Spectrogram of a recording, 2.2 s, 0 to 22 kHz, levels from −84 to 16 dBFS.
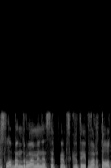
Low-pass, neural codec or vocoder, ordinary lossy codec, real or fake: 7.2 kHz; none; Opus, 64 kbps; real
